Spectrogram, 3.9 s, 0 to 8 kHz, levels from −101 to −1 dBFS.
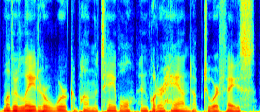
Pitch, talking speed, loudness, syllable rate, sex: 90 Hz, 245 wpm, -17 LUFS, 5.2 syllables/s, male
